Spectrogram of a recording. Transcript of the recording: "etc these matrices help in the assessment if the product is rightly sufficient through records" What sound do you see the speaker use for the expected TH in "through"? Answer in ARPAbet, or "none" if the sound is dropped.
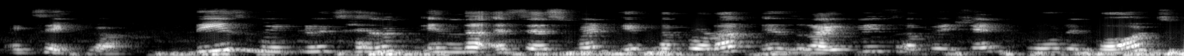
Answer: F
